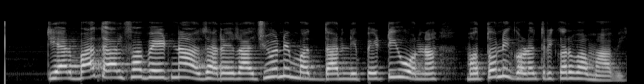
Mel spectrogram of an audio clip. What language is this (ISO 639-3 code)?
guj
